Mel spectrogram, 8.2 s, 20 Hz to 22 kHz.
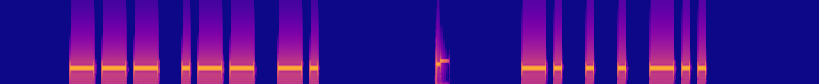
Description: Morse code, heard as a keyed tone, about 15 wpm, 700 Hz. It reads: OWN NEED
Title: Sets of 2 Words - New Word Drill - 15wpm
